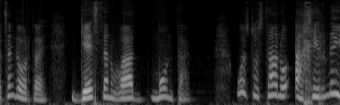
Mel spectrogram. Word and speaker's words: gestern: gestern. gestern. gestern یعنې تېرې ورځ ته چی وایي؟ gestern. د ار ډېر کم تلفظ کېږي. gestern. بعضې gestern وایي. هسې صحیح نه تلفظ کېږي. د ار به ډېر کمزوری.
